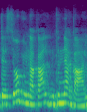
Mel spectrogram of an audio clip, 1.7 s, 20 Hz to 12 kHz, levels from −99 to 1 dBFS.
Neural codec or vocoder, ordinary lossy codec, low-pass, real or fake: codec, 24 kHz, 3.1 kbps, DualCodec; MP3, 64 kbps; 10.8 kHz; fake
